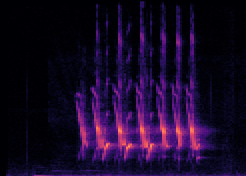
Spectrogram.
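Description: A Canyon Towhee sings a quick run of about seven bright, sharp chip notes, roughly six per second. The setting is otherwise quiet.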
